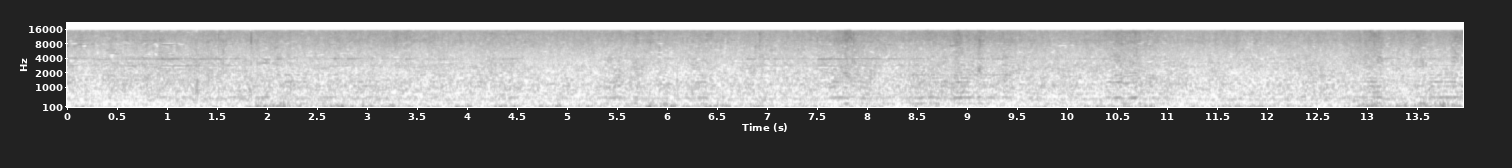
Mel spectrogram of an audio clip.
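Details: Honey bee swarm gathered under a hood while being caught, giving a thick, unbroken droning buzz with strong low rumble throughout.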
